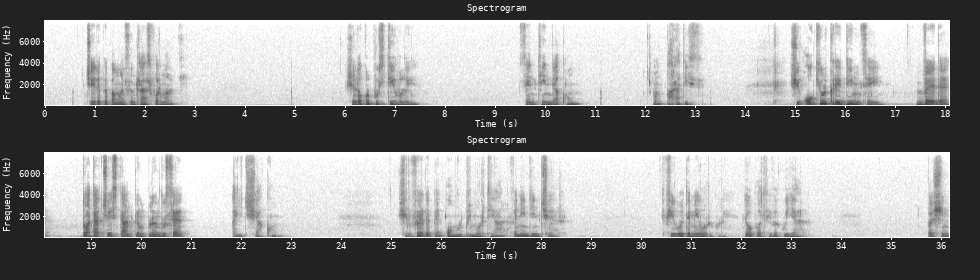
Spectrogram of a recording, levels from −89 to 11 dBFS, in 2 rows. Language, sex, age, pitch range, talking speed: Romanian, male, 50-69, 115-140 Hz, 70 wpm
